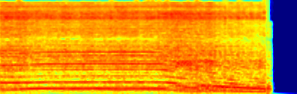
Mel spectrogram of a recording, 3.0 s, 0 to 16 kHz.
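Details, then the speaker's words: Restored 1986 Bass Tracker at wide open throttle, 32.6 mph: high, steady buzzing drone held flat out, then the pitch falls as the throttle comes off; it pulls cleanly at full throttle. "32.6 miles an hour wide, slap open, and it is nothing but pure piss and vinegar."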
